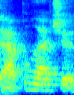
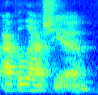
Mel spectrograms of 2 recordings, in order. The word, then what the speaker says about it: Appalachia: is from Appalachia and it pains me to say it that way but to me it seems like it should be Appalachia but um they pronounce it Appalachia so disrespect to her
